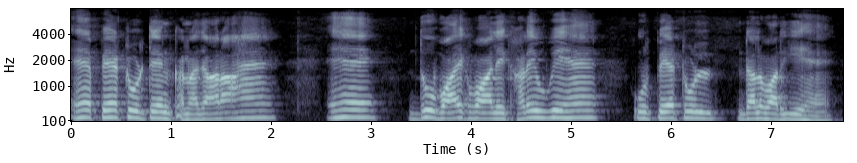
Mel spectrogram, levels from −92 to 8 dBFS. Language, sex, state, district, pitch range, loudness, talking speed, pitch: Hindi, male, Bihar, Darbhanga, 155-180 Hz, -20 LUFS, 140 wpm, 170 Hz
